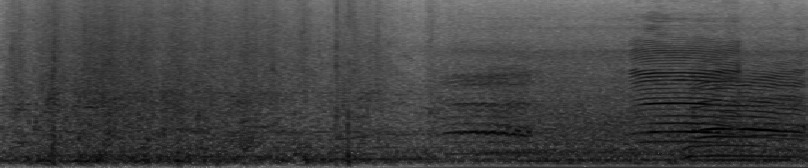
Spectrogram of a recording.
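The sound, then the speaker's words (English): Oxford sheep bleat at the Illinois State Fair, being readied for the show ring, over a steady wash of busy outdoor background noise, starting with a softer call midway and then a loud, drawn-out bleat near the end. “I am getting our Oxford sheep ready to go to the show ring here in this afternoon, probably about an hour or so.”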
